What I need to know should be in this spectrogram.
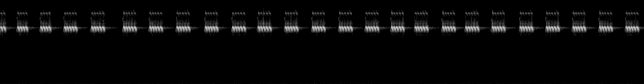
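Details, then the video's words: A male cricket chirps on a summer evening, each shrill pulse short and evenly spaced, nearly four per second, loud and clear against a silent background. "Cricket Chirping Sound Effect"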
